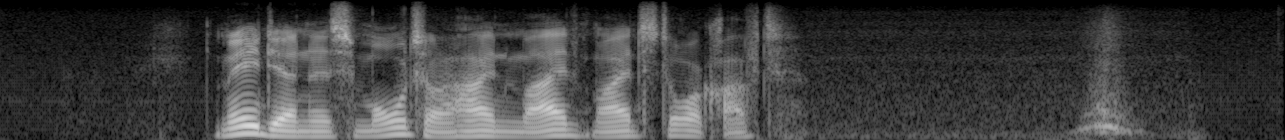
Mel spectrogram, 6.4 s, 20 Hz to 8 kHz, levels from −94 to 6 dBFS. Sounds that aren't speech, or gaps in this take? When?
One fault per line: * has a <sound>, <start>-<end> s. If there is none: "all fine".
* has a whoosh, 5.0-5.8 s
